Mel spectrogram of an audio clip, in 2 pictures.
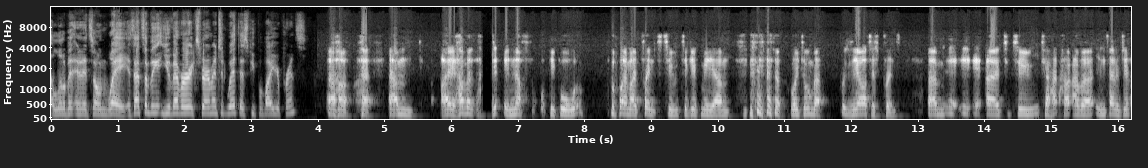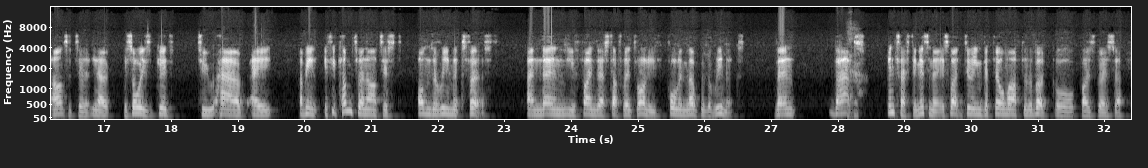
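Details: Adult UK male with a stammer since about age 5, intense for 20 years, who had speech therapy at about age 24; genuine stuttering.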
